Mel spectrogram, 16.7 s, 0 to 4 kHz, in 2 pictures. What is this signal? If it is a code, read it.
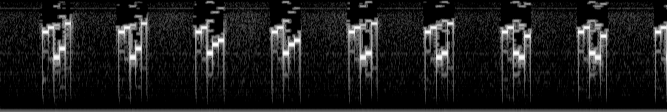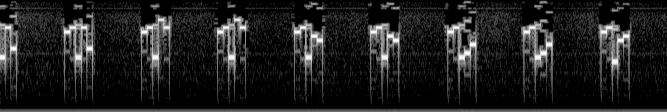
Five-tone selective call (ZVEI), heard as quick runs of five tones, tones of about 70 ms. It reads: 89240 89240 89356 89356 89230 89230 89327 89327 89294 89294 89229 89229 89276 89276 89235 89235 89167
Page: /455/SDR/ZVEI/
